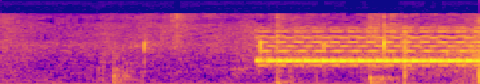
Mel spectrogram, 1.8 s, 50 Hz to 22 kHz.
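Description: Electronic telephone ring in Resident Evil 7 sounds once in a steady sustained tone, fairly clear over a low room hum, starting partway through.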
